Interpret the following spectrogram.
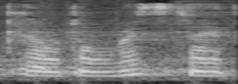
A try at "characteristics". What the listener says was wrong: Now you're not pronouncing your S endings. Again, you said characteristic. I say characteristics. So you have to remember you need to pronounce those grammatical word endings at the ends of your nouns and also your verbs.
